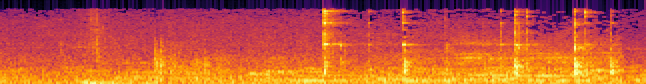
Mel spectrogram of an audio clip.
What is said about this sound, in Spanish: César remueve el café.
